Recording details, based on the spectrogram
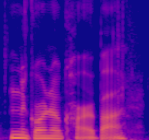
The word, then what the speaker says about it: Nagorno-Karabakh: Nagorno-Karabakh.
